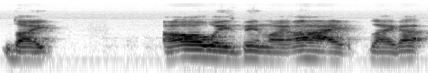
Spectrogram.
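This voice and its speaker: A man's voice: medium pitch, level tone, a little slow, dull audio. A young man from Chicago's South Side with a Chicago accent, chatting casually and profanely as a podcast guest. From Chicago, USA. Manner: laid-back, profane, repeats himself. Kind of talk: casual chat.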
